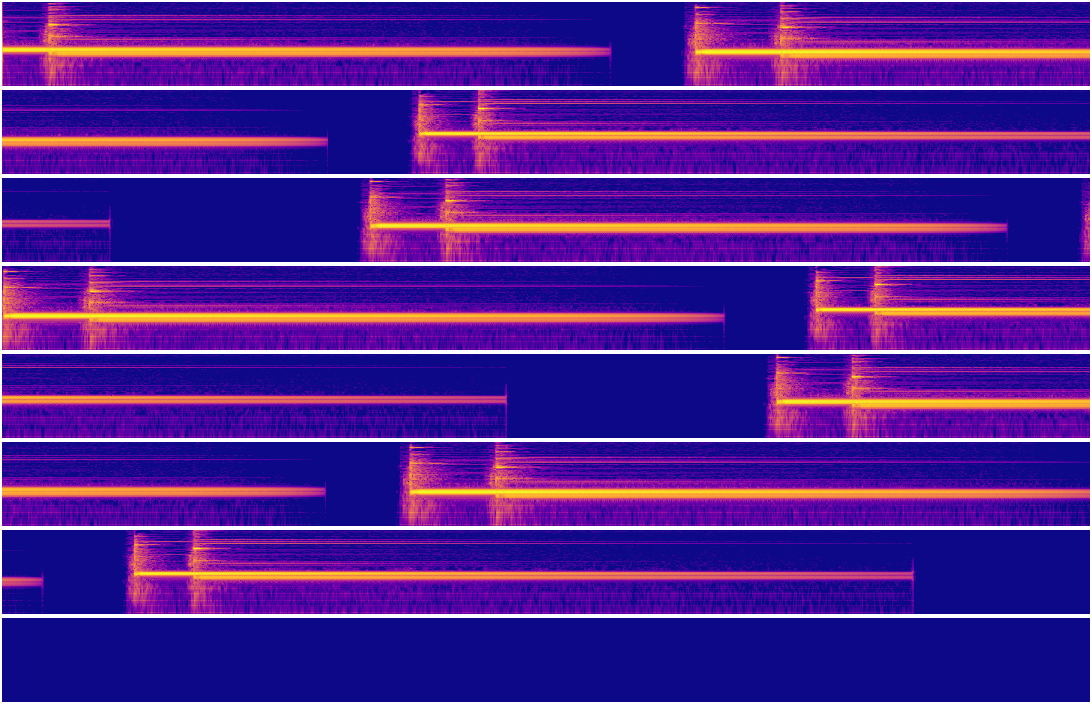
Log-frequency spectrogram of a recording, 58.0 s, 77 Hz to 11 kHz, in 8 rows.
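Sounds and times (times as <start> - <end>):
doorbell chime ringing: 39.0 - 43.8.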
